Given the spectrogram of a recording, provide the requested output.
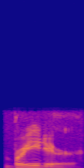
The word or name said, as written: breeder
